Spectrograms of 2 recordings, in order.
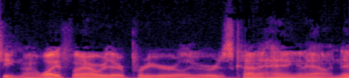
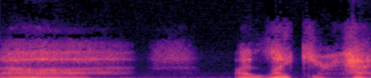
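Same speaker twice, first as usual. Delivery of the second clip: very slow, sincere delivery with a long "ah". Retelling an actor complimenting a hat: Avery Brooks voice. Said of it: "That's exactly how he talks".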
